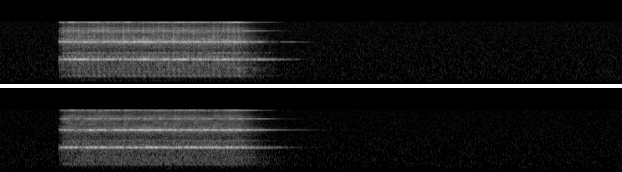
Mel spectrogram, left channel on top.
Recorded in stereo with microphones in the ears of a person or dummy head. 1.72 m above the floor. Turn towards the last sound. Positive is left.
turn(degrees=25)  # may be behind; listen again after turning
